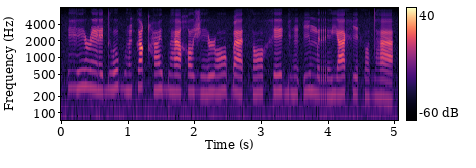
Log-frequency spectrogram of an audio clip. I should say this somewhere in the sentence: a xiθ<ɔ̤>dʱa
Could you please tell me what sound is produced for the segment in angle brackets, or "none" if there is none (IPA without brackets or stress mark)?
ɔ̤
